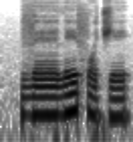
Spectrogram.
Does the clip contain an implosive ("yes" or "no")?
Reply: no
